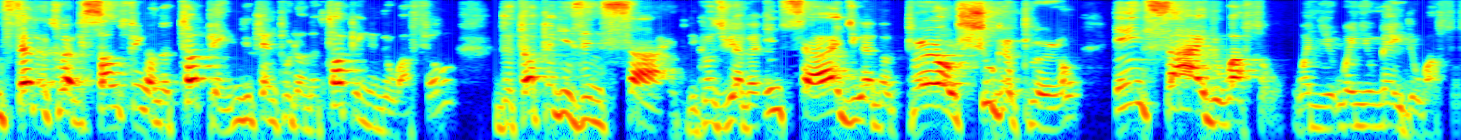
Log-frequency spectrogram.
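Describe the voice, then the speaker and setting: The speaker has a French accent. The pitch swings very widely. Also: man. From Belgium, French-speaking south. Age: 40s. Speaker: podcast guest, Belgian fan. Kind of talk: casual chat. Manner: halting; animated.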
